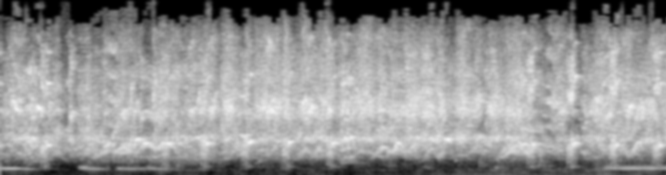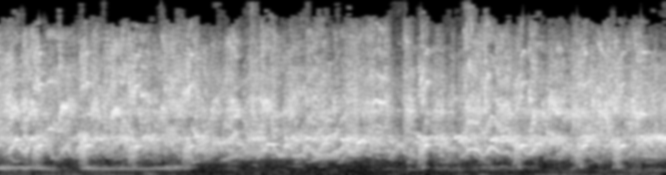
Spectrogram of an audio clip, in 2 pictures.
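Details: Red-crowned parakeet female, New Zealand kakariki, ready to mate: sustained high, raspy chattering with a few brief low whistles early and around the fourth and fifth seconds.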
